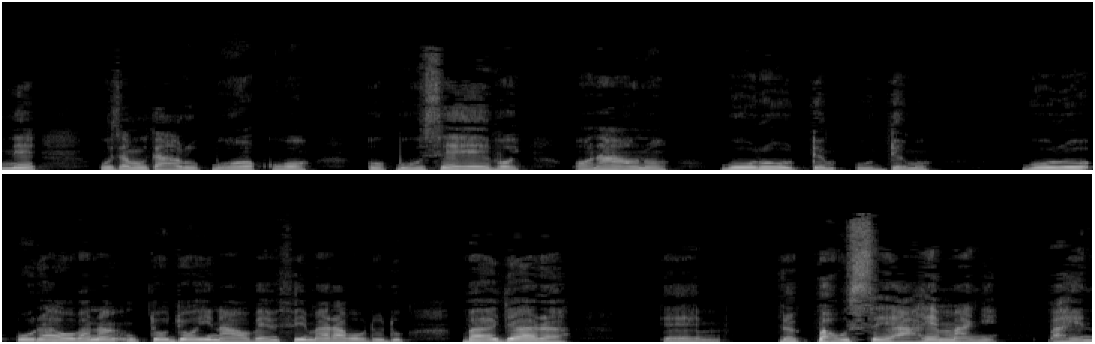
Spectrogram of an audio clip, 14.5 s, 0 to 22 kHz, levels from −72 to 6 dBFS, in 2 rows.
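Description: Throughout the speech, a lossy transform codec, likely WMA, has stored the audio too coarsely: the encoder cut the signal into long blocks and quantised each one with too few bits, and the damage is plainly audible. The quantisation noise smears over tens of milliseconds, giving a ringing, washy texture and a hiss that swells and fades with the speech. The density of artefacts fits a rate of about 48 kbps, although content still reaches up to about 20.1 kHz.

At 5.88 s, a sharp attack landed late in one of those long blocks, so the noise the encoder budgeted for the loud onset was spread across the whole block, including the quiet stretch just before it. This is pre-echo. A short burst of hiss, about 50 ms long, runs from 5.88 to 5.93 s ahead of the onset, and the attack itself sounds softened and smeared rather than crisp.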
